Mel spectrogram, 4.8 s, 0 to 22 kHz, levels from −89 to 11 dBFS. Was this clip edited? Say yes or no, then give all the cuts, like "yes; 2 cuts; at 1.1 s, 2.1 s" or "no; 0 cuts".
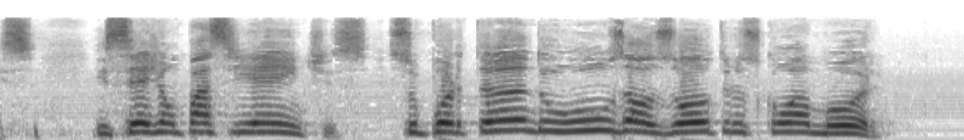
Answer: yes; 1 cut; at 1.9 s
